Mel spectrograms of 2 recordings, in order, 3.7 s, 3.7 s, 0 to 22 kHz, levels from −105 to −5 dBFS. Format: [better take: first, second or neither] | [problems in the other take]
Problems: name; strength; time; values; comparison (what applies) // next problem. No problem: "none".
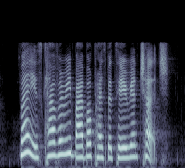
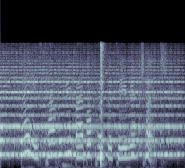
first | background sound (Bowed string instrument + Hi-hat); 5 dB above the speech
